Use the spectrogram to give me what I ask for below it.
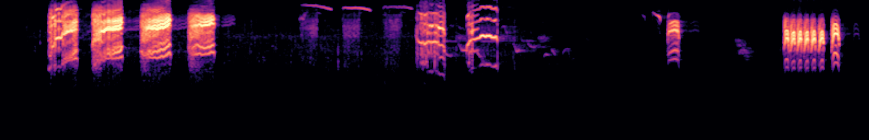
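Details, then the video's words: Eurasian blue tit, a mix of high buzzy churring bursts, thin whistles and scolding notes, several loud harsh chatters early then brief sharp notes later, clean quiet background. "Parus caeruleus"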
